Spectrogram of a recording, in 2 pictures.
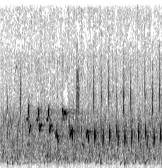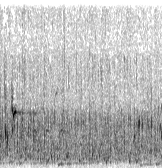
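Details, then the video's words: In a forest near a babbling brook, a nightingale pours out a rapid run of about twenty sharp, repeated notes in three seconds, then fades to softer twitters over a steady wash of running water. "Sounds of Nightingales and Birds Singing"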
